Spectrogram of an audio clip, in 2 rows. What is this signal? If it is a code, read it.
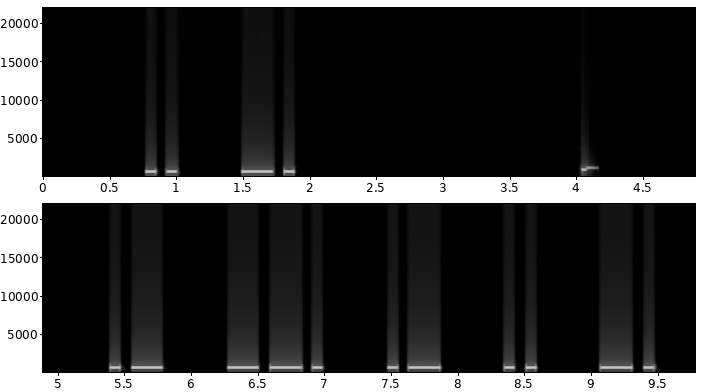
Morse code, heard as a keyed tone, about 15 wpm, spaced as for 11 wpm, 700 Hz. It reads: IN AGAIN
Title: 2x Character Spacing - Top 200 Words - 15wpm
